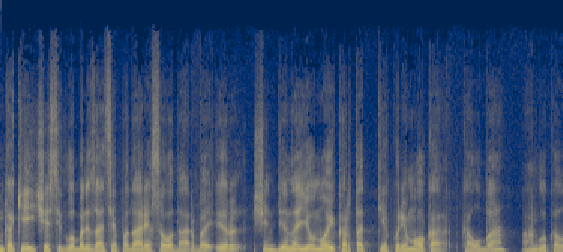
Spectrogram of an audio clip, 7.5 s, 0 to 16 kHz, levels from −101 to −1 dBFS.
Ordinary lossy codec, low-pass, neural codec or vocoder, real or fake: MP3, 96 kbps; 14.4 kHz; autoencoder, 48 kHz, 32 numbers a frame, DAC-VAE, trained on Japanese speech; fake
